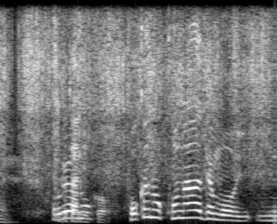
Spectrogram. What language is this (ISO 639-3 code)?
jpn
